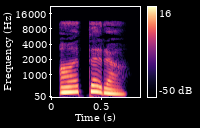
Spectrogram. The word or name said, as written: ಆತರ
